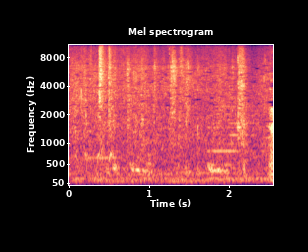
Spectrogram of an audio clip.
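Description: Low, steady cooing from racing pigeons on a rooftop, repeated soft throaty calls close by, with faint background noise and no voices.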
